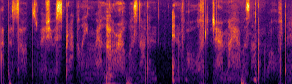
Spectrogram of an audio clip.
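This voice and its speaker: A woman whispering at a moderate pace amid noticeable background noise. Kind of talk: ASMR whisper ramble. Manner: whispered, soft-spoken, calming.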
